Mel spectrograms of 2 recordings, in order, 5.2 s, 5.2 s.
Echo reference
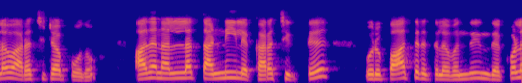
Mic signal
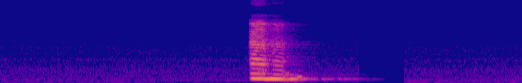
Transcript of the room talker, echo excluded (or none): ஆஹ.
